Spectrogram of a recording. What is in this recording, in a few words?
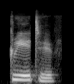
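"creative", Indian English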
